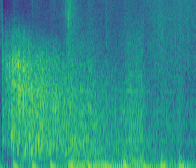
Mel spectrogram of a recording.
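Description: A hunting rifle shot right at the start, its report echoing away over about a second, under music with a steady low beat.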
